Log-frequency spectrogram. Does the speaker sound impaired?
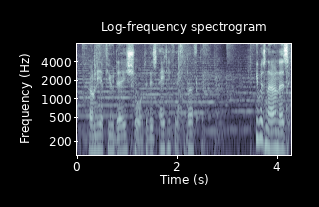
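No.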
